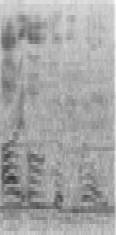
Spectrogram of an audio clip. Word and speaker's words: Iowa: Iowa, by the way, is I-O-W-A. That isn't necessarily obvious either. Iowa. I mean, it's spelled just the way it sounds, but if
